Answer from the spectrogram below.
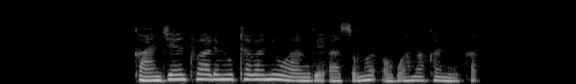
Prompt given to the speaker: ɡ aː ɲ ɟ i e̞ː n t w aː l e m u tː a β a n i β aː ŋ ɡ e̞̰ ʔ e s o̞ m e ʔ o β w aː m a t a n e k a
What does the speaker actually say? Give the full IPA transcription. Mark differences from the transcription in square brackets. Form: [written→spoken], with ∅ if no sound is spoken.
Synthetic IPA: [ɡ→k] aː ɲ ɟ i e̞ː n t w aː l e m u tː a β a n i [β→w] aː ŋ ɡ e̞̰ ʔ [e→a] s o̞ m e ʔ o β w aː m a [t→k] a n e k a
